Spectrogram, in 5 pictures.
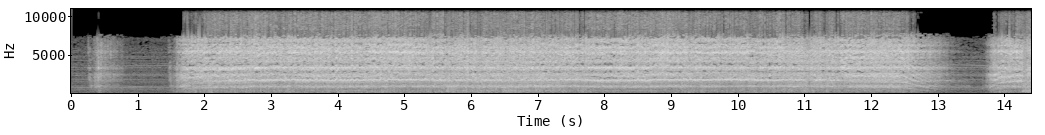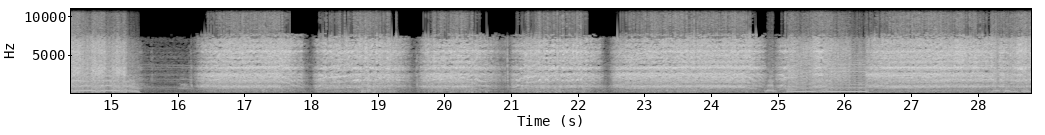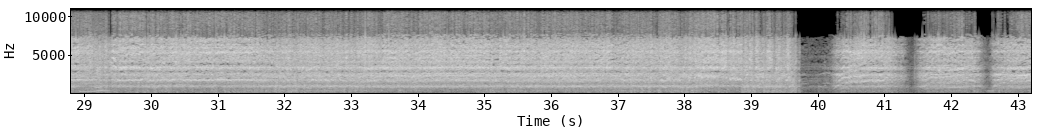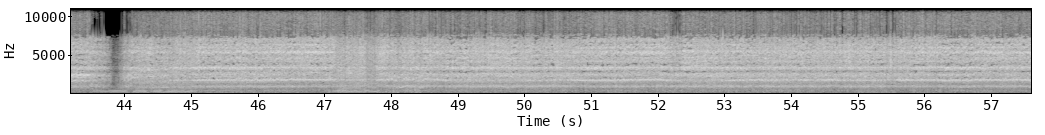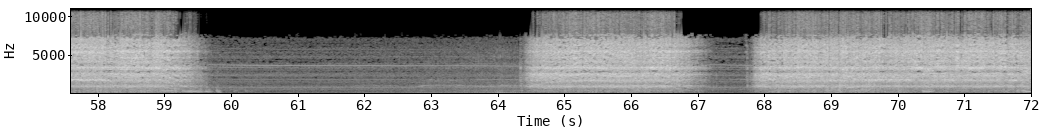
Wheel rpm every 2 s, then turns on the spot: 10, 190, 220, 230, 220, 230, 100, 110, 130, 130, 130, 160, 140, 180, 230, 230, 210, 220, 230, 190, 110, 130, 190, 230, 230, 220, 220, 230, 230, 100, 0, 0, 140, 80, 200, 230.
12-14 58-60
